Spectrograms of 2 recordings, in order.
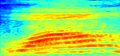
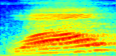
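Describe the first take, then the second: No difference in how they are said.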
